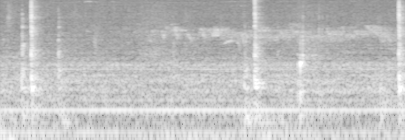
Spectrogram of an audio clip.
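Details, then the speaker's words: Dead Toshiba CRT TV, power button pressed: crisp relay clicks over a faint mains hum, showing the standby power supply works and energizes the relay; power relay click at switch-on. "that click so that's telling me that the standby power supply is working and it's energizing the relay"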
